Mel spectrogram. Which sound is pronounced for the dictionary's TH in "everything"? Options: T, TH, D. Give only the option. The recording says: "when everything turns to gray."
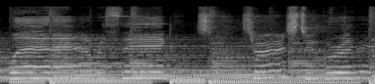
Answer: TH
